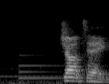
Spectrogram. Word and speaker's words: Shantae: mighty switch force and shantae is that how you say it jonte yeah yeah the the genie hero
